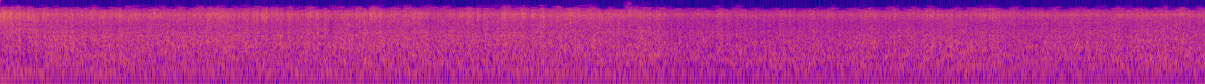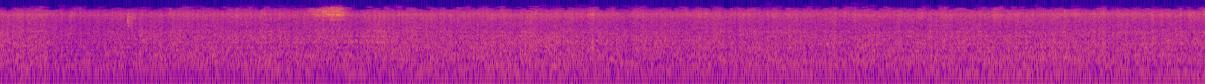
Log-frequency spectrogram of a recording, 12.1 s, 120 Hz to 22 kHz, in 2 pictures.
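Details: Bobcat 763 C-series Hi-Flo diesel skid steer after a lift/tilt BICS bypass, running with the auxiliary hydraulic controls engaged: a steady low drone holding an even pitch with no bogging or labouring. Normal running.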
